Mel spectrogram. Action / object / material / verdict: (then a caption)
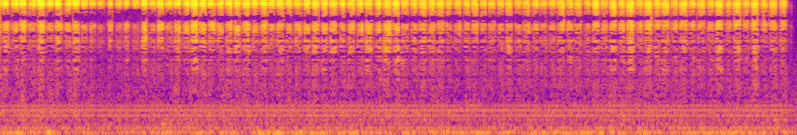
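scrape / graphite pencil on Bristol paper sheet / paper / none. A graphite pencil rubs back and forth across a flat sheet of Bristol paper, shading in a rectangular area. The sound is a quiet, bright, papery scratching hiss made of rapid, slightly uneven strokes that run steadily for the whole clip, with almost no low end.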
